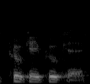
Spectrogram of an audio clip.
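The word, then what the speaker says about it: Pukei-Pukei: And I just heard them pronounce it as Puke Puke.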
